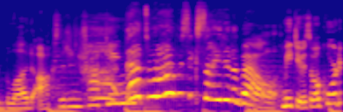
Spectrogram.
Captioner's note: gasps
